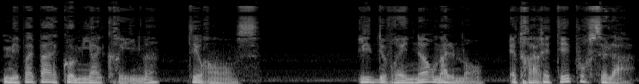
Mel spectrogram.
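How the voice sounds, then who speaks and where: Man acting a very deep-voiced, troubled son. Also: expressive, a little slow, darkish tone, slight background noise. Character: shocked, law-minded adult son of a criminal. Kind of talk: dubbed cartoon dialogue. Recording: music under the voice.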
